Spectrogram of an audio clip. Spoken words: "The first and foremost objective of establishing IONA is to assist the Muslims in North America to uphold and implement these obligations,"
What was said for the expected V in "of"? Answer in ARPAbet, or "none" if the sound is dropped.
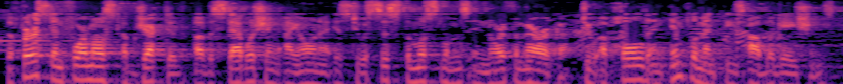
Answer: V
